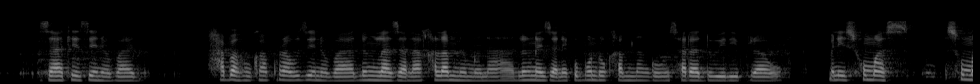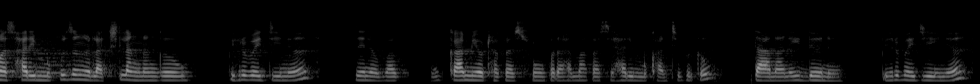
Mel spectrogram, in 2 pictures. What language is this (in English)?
Bodo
